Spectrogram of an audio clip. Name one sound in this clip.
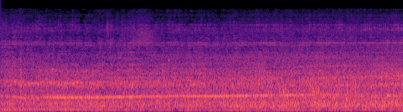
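A car drives past on the road.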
